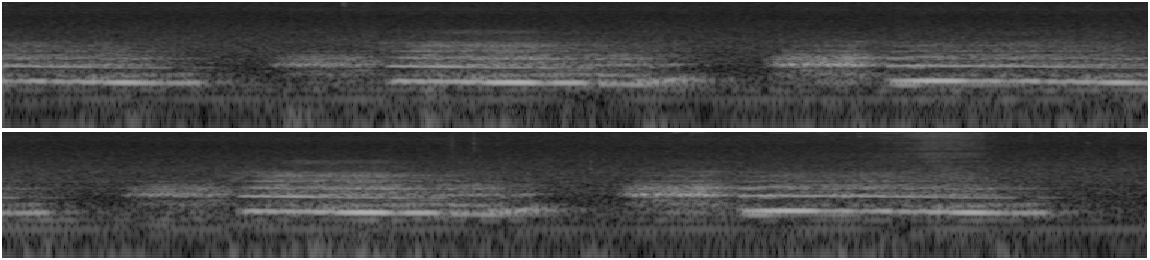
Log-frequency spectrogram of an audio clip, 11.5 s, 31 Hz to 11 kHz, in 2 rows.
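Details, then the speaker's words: Musical, whistling wheezes recurring with each breath, about 12 breaths a minute, from airway narrowing in the bronchial tree. "show turma esse é o sibilo nosso próximo vai ser o estridor"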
